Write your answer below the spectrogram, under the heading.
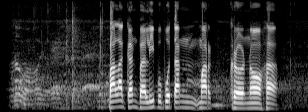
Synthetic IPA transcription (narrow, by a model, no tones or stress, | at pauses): palaɡ̥a̤nb̥a̤lipuput̪anmarɡ̥ɾɔnɔha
